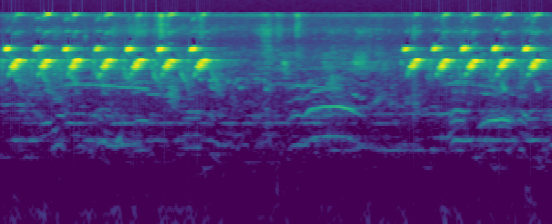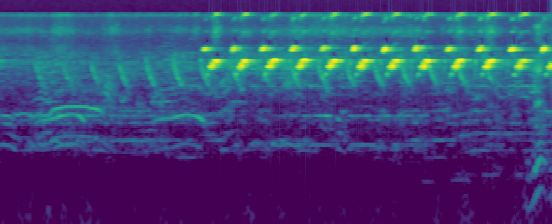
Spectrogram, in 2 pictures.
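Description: A bird calling a rapid run of high-pitched chirps, about four a second, in three bouts with short pauses between, and softer, lower arched calls in the gaps.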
